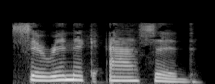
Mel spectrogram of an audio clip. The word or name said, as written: cerinic acid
